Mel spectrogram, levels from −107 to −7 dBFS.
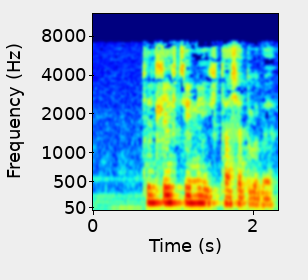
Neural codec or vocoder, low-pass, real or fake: none; 7.2 kHz; real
